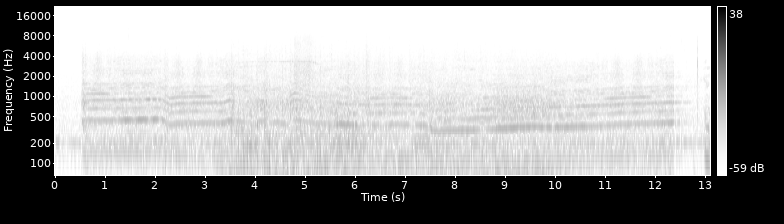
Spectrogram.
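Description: A race car engine in the NASRS league racing sim at Watkins Glen revs hard and continuously throughout, its pitch climbing through the gears with brief dips at each upshift, loud and close with no talking.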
